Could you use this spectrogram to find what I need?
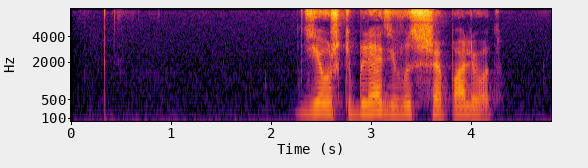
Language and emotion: Russian, neutral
